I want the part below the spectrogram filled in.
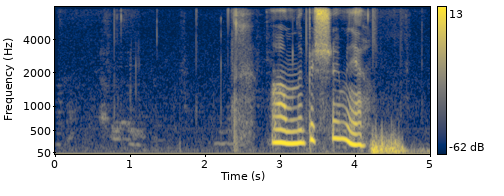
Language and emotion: Russian, sad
